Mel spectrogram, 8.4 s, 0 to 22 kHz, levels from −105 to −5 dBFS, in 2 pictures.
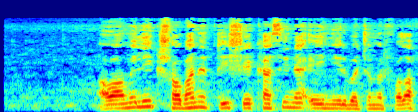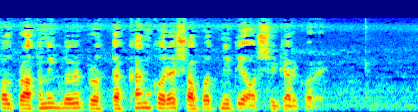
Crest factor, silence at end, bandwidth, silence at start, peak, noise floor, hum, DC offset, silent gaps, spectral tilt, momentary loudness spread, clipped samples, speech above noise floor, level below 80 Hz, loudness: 20 dB; 0.95 s; 11.5 kHz; 1 s; -4 dBFS; -55 dBFS; none; under 0.1%; none; -3.5 dB/octave; 8 LU; under 0.1%; 33 dB; -62 dBFS; -21 LUFS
